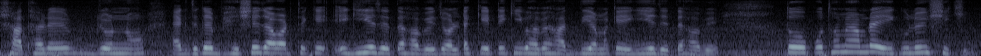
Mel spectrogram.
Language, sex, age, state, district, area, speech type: Bengali, female, 18-30, West Bengal, Kolkata, urban, spontaneous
